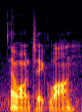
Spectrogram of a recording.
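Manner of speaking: ordinary delivery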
